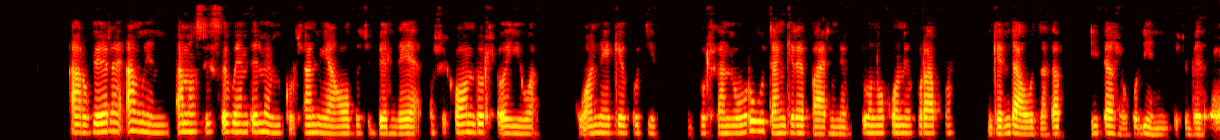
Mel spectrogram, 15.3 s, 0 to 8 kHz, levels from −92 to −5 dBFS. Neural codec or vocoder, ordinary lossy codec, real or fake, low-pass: codec, 16 kHz, 4.8 kbps, FACodec; MP3, 48 kbps; fake; 7.2 kHz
